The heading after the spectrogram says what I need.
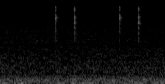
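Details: New replacement tailgate micro switch for a Land Rover Discovery 3, clicking crisply four times in pairs as it is pressed and released by hand; this is normal switch action.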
